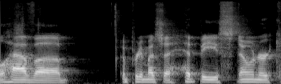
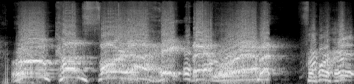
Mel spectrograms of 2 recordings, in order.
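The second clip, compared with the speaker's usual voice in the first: loud, very high, slow, swooping cartoon cowboy holler; 13 semitones higher, 9 dB louder than usual. Describing a string of cartoon voices, doing a Yosemite Sam voice. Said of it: "some Looney Tunes voices with uh, Yosemite Sam".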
